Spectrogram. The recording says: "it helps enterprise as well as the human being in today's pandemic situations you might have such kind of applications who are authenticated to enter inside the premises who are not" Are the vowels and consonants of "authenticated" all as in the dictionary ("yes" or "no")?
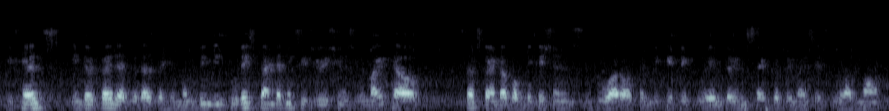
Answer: no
